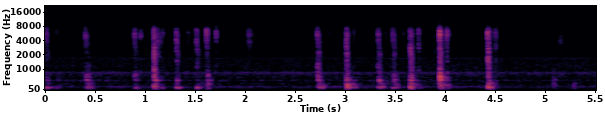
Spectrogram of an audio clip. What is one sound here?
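Fingers tap on laptop keys in quick bursts.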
